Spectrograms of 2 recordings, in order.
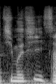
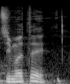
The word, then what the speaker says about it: Timothée: En plus c'est Timothée, il s'appelle Timothée, il s'appelle pas Timothy. – Ah ouais. – Bah oui, on prononce Timothée.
